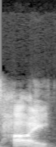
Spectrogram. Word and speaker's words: height: their vowels are completely different so height is height eight is eight they both have those double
